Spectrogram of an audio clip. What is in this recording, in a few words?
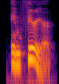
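"inferior", British English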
